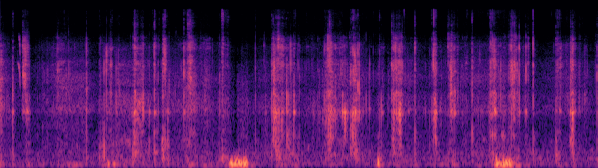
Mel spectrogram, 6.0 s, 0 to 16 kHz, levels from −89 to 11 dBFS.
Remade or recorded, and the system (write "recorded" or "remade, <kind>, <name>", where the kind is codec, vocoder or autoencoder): recorded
